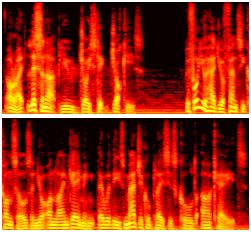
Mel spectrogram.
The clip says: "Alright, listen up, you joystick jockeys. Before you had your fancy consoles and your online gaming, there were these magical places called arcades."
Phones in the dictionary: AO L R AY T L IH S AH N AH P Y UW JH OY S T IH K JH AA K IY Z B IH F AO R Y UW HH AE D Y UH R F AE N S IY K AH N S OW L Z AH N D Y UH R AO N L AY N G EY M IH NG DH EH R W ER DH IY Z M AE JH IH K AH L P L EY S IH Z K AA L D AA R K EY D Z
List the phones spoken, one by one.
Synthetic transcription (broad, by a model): AO L R AY T L IH S AH N AH P Y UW JH OY S T IH K JH AA K IY Z B IH F AO R Y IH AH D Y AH R F AE N S IY K AH N S OW L Z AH N Y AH R AO N L AY N G EY M IH NG DH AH R W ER DH IY Z M AE JH IH K AH L P L EY S IH Z K AA L D AA R K EY D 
